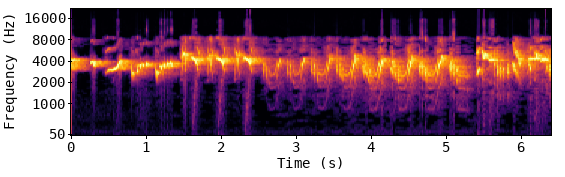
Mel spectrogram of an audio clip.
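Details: Masteran canary song used to train contest birds: warbled whistles leading into a long run of repeated looping, wavering notes, then a sharp bright flourish near the close.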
